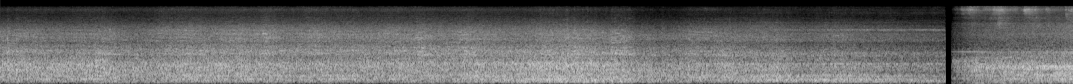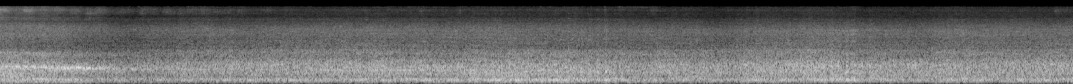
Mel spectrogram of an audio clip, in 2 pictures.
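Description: Indian Railways passenger train of red-and-grey coaches running through a station at speed: a steady loud rush and clatter of wheels on rail. About nine seconds in, the sound cuts abruptly to a second train approaching and passing close by, with a short high tone just after the cut.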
